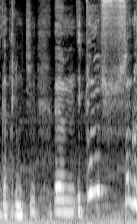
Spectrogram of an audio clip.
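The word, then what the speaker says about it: Gapryong Kim: Donc on va la prononcer un peu à la française, Gapriang Kim.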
